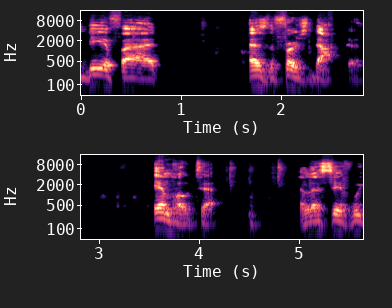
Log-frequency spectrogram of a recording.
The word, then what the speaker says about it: Imhotep: Imhotep. I am Hotep.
